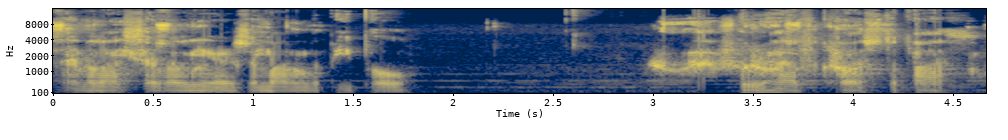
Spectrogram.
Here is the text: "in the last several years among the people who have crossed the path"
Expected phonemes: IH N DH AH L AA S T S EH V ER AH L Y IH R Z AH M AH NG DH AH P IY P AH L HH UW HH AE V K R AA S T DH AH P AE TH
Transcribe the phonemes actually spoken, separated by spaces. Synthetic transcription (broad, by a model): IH N DH AH L AA S T S EH V ER AH L Y IH R Z AH M AH NG DH AH P IY P AH L HH UW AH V K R AA S DH AH P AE TH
